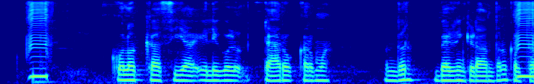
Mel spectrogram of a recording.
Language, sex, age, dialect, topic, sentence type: Kannada, male, 31-35, Northeastern, agriculture, statement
